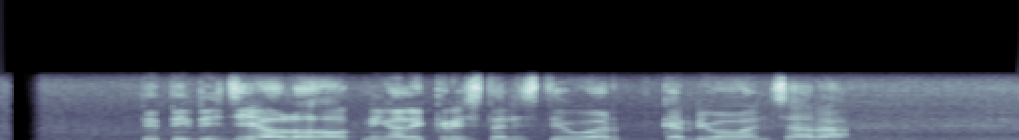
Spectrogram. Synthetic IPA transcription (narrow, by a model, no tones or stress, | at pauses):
t̪it̪idid͡ʒeɔlɔɦɔk̚niŋalikɾist̪ənst̪iwərt̪̚kərdiwawaɲt͡ʃaɾa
